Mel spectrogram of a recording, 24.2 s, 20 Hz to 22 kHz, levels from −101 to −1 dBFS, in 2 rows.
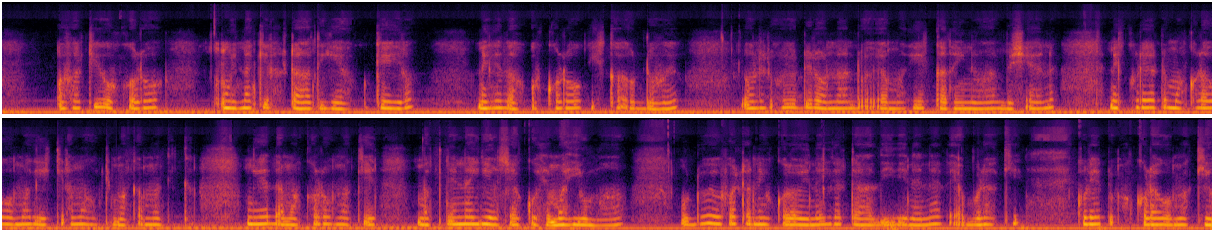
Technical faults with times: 13.23-13.27 short concealed packet loss
13.25 lost packet rebuilt from error correction
19.57-19.67 lost packet rebuilt from error correction

